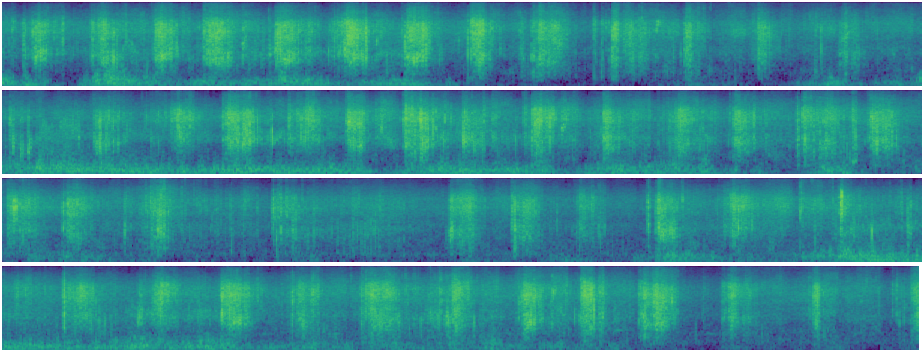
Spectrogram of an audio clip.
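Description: A walker's footsteps through snow on a trodden woodland path, a steady pace of about two steps a second. Low wind noise on the microphone comes and goes in stretches.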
